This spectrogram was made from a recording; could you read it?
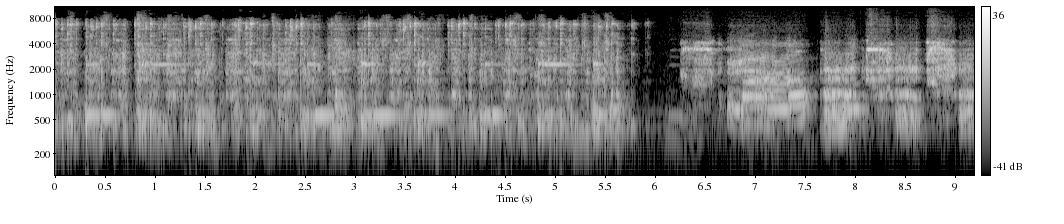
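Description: A car rattles loudly while being driven home, a dense, steady metallic clatter that dips briefly, then returns as rougher, more uneven clanking with higher jangling tones. No one speaks.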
